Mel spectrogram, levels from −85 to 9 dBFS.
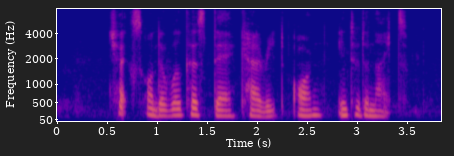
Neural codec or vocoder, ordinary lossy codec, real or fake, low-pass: codec, 16 kHz, 2 kbps, X-Codec, HuBERT features, trained on LibriSpeech; none; fake; none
